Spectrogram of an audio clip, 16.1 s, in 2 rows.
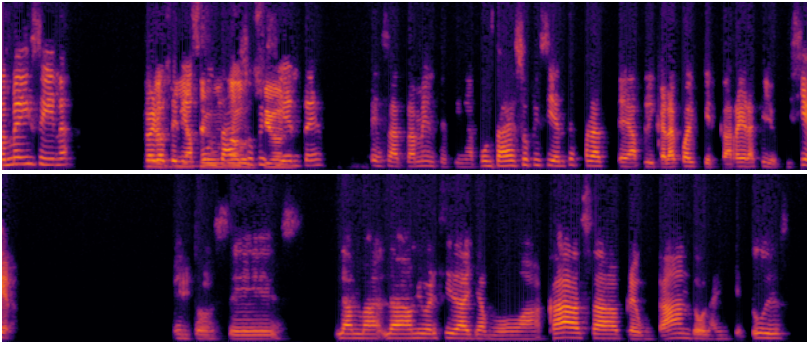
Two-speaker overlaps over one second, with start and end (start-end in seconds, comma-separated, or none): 1.4-3.0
